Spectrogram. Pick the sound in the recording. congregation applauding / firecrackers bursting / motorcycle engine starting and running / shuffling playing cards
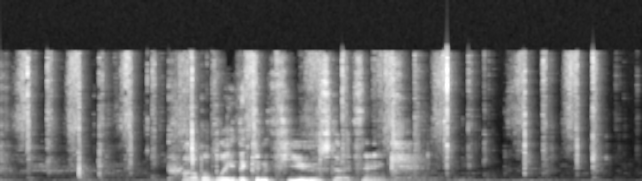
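shuffling playing cards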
